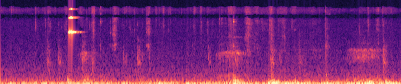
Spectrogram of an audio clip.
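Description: A single brief high-pitched squeak about a second in, over faint low room noise.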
